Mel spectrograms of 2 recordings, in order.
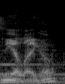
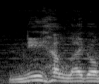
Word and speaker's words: Nihilego: I think it's Neolego. I always think, this is how I remember Neolego. I always think Lego my ego, Nihilego my ego.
